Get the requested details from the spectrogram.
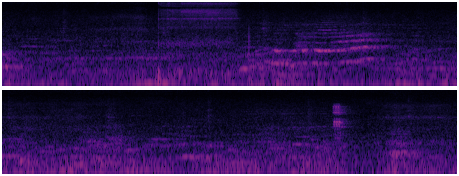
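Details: Steady rumbling snores with a snorting quality from a sleeping female dog, over room noise with a brief higher noise burst; snoring.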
